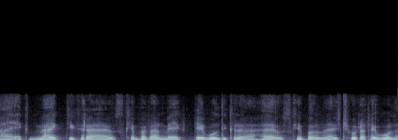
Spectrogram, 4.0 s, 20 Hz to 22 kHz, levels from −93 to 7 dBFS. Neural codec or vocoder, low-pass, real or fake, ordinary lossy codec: codec, 16 kHz in and 24 kHz out, 0.8 kbps, FocalCodec, streaming, 65536 codes; 7.2 kHz; fake; none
